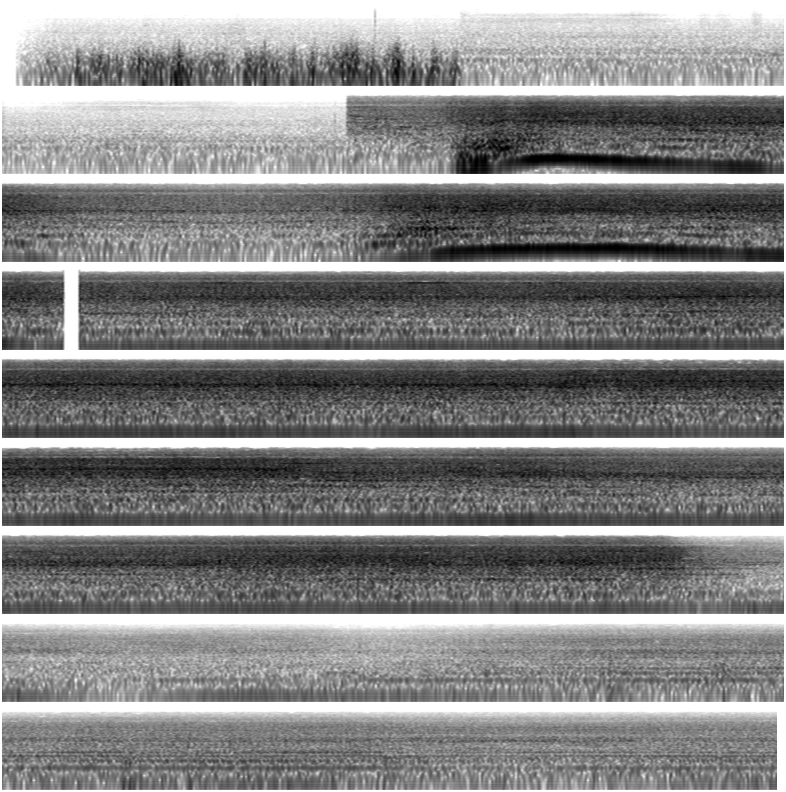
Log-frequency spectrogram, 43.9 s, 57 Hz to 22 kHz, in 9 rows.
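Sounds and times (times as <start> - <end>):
car engine revving and idling: 7.0 - 43.9.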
